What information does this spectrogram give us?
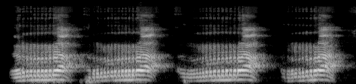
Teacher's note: रा में जीव कांपेगी, इसलिए इसको प्रकंपित या लुंठित, उठना गिरना, तो ये लुंठित या प्रकंपित दोनों शब्द, इसका मतलब ये रा।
